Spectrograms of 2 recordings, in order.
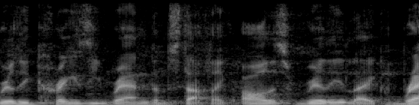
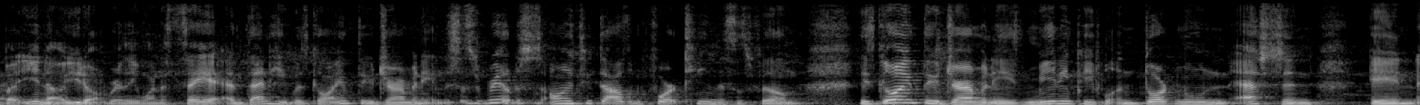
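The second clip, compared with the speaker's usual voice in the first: normal talking voice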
